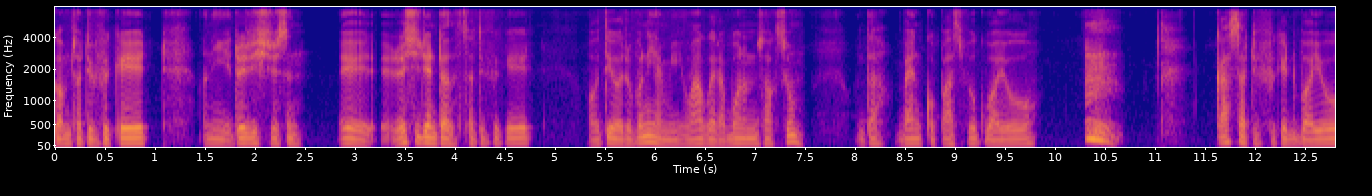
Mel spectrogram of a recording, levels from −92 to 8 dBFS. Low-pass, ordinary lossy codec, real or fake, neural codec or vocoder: 7.2 kHz; none; real; none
